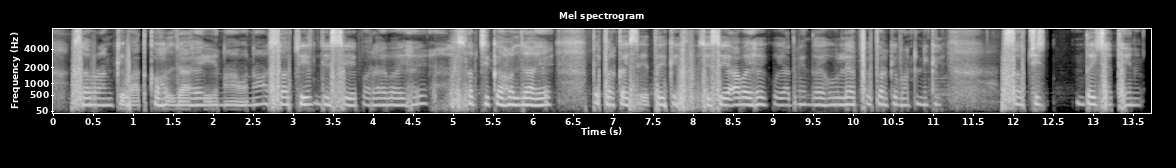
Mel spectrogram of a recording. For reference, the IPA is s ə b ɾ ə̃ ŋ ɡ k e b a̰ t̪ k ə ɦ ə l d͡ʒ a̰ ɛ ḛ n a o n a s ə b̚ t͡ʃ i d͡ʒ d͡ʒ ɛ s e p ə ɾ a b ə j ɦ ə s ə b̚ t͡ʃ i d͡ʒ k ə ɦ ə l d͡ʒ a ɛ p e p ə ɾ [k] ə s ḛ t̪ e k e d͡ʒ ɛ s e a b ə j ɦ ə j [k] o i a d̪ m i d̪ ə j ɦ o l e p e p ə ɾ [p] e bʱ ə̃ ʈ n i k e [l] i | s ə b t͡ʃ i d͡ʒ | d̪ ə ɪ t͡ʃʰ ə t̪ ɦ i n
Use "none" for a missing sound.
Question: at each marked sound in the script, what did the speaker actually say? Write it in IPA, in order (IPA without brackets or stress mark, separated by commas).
k, k, k, l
